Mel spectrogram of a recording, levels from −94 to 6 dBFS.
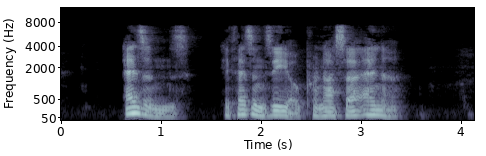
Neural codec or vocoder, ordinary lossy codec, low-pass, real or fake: none; MP3, 48 kbps; 7.2 kHz; real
